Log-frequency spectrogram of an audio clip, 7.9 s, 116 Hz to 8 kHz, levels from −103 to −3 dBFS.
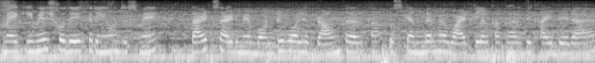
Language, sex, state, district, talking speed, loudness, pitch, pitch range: Hindi, female, Chhattisgarh, Raipur, 210 wpm, -15 LUFS, 235 Hz, 220-245 Hz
